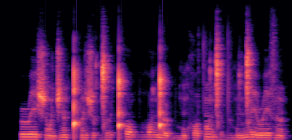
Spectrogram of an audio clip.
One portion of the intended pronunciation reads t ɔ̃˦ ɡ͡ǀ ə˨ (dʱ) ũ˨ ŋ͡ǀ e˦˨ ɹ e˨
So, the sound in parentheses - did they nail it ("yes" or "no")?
yes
